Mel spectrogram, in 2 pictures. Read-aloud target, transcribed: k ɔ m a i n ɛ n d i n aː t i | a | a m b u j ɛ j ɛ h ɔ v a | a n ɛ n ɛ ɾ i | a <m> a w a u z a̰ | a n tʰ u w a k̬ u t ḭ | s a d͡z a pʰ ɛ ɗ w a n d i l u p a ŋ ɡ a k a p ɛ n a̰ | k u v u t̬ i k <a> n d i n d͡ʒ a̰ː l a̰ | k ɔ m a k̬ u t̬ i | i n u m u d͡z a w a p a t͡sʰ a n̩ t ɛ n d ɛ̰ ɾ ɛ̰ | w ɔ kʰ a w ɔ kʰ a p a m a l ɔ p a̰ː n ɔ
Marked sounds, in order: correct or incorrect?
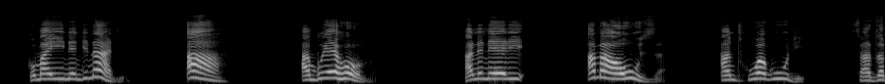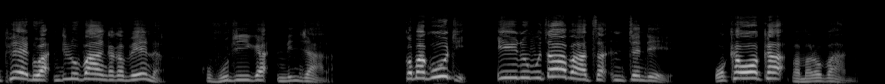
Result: correct, correct

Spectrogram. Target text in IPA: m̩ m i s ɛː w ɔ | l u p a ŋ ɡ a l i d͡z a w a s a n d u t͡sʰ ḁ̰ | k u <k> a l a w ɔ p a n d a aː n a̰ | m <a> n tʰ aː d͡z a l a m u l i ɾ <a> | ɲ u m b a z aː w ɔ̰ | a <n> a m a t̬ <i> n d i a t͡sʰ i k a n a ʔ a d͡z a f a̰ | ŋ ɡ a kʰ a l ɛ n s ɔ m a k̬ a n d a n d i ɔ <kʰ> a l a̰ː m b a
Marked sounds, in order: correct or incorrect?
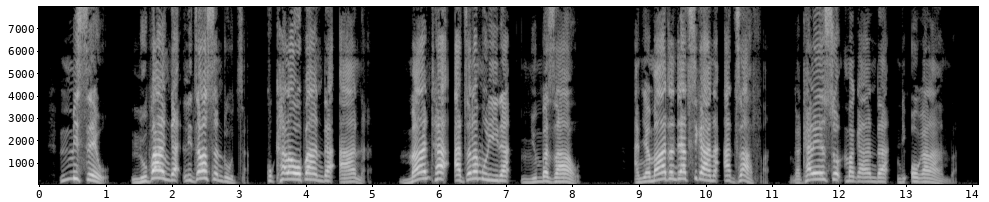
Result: incorrect, correct, correct, incorrect, incorrect, incorrect

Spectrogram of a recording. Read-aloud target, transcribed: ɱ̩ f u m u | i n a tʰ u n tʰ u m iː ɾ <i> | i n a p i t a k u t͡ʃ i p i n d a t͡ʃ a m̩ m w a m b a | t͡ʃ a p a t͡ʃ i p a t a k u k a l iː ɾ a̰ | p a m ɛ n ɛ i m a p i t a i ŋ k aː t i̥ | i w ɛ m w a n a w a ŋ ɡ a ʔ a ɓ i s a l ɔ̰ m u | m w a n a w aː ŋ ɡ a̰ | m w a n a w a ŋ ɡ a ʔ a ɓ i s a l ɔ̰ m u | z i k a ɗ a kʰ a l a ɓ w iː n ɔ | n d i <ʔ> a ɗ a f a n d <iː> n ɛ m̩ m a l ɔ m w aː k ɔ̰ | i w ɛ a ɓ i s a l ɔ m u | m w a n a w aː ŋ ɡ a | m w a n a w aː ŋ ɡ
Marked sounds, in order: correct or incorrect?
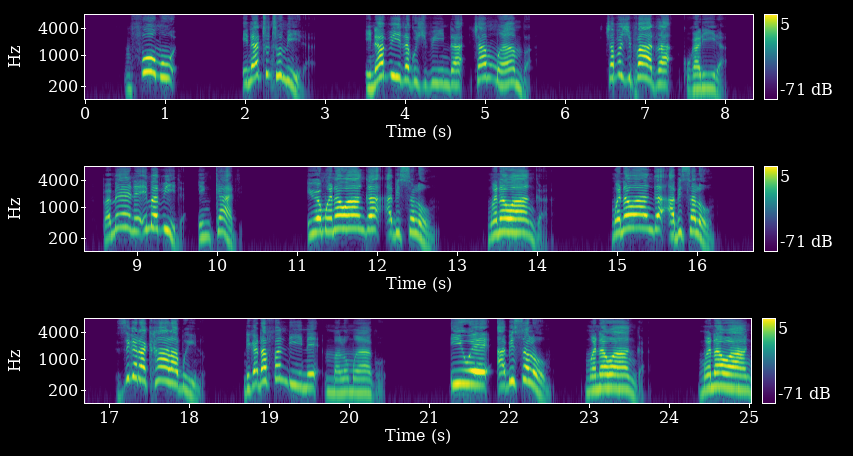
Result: incorrect, incorrect, incorrect

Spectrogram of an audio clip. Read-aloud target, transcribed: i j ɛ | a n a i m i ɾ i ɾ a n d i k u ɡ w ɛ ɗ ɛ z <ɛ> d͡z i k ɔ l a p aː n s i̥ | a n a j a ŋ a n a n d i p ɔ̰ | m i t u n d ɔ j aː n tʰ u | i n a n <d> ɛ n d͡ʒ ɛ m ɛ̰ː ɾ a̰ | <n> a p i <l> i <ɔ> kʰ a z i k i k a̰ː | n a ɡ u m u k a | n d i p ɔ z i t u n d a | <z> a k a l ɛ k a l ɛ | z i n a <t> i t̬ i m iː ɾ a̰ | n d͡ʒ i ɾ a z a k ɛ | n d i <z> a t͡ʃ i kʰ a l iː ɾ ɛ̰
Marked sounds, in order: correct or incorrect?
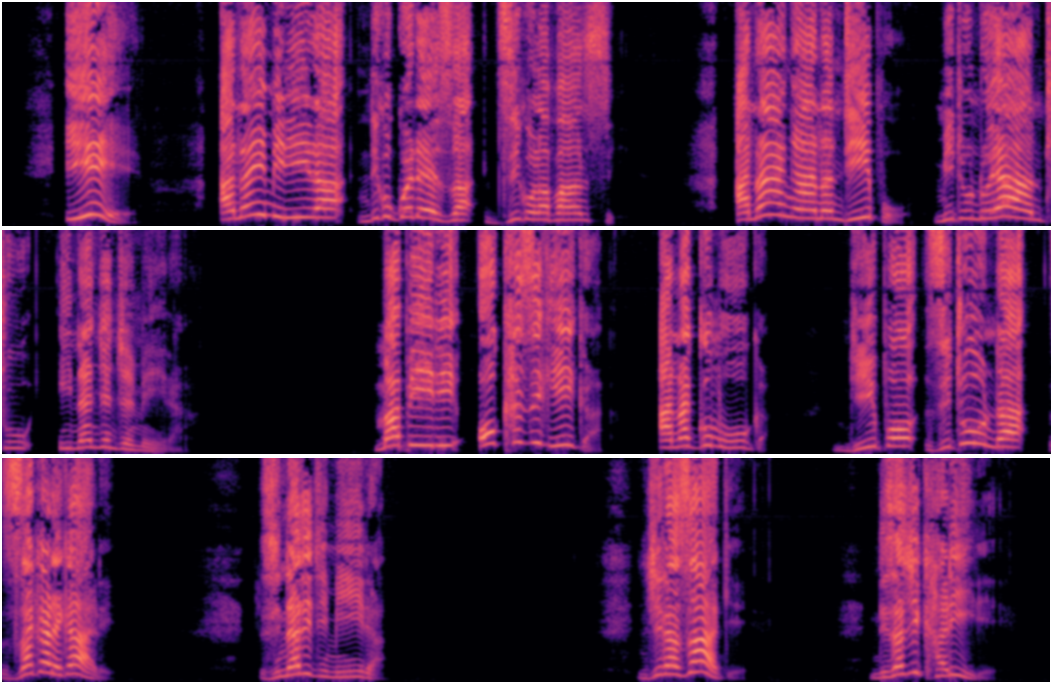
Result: incorrect, incorrect, incorrect, incorrect, correct, correct, correct, correct

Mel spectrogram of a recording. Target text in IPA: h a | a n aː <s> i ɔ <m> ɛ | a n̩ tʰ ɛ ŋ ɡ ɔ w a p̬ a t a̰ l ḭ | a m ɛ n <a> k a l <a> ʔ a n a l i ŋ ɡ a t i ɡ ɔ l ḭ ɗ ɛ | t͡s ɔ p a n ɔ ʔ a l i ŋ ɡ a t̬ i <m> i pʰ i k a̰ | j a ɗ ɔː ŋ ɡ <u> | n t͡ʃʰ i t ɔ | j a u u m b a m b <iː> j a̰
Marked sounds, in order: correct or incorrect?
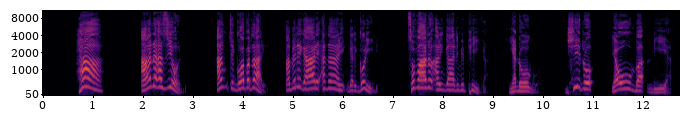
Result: incorrect, incorrect, incorrect, incorrect, correct, incorrect, correct

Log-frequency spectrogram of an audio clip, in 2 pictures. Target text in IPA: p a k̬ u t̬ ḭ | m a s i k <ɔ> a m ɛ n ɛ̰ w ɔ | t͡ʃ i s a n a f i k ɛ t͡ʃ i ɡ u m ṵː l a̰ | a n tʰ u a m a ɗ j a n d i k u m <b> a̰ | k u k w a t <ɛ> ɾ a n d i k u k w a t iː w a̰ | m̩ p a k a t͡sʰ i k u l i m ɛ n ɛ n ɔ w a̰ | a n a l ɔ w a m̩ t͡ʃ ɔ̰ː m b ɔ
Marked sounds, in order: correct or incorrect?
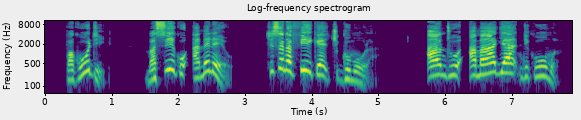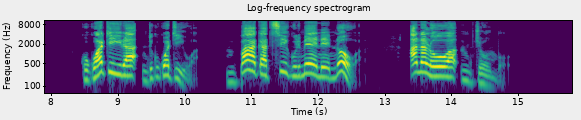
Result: incorrect, incorrect, incorrect

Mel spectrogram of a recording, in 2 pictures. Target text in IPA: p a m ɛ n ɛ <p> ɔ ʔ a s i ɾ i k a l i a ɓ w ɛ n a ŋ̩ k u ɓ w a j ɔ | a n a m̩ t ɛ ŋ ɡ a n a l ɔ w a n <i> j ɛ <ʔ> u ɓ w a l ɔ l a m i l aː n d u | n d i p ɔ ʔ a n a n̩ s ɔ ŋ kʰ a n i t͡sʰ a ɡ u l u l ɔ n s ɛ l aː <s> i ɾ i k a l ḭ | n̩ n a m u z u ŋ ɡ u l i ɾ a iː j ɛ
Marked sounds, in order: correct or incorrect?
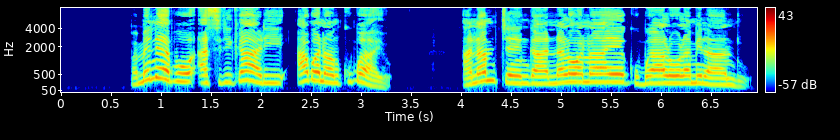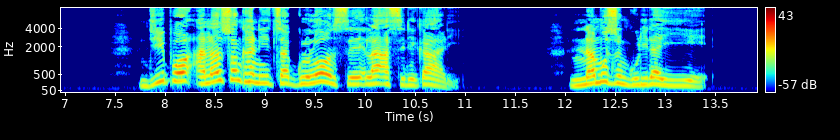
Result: correct, incorrect, incorrect, correct

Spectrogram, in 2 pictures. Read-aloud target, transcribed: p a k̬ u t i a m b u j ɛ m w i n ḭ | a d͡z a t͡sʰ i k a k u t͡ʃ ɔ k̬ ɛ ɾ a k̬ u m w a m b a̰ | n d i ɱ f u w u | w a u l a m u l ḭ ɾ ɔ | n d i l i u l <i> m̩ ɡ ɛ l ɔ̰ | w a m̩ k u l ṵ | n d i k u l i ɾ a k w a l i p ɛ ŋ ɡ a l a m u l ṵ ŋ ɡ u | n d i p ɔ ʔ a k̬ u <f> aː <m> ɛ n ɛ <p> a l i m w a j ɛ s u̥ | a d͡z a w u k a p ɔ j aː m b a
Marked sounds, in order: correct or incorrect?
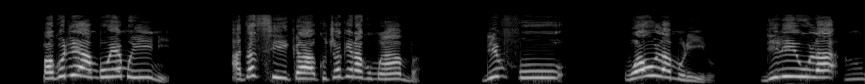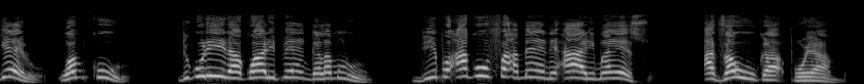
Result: incorrect, correct, correct, incorrect

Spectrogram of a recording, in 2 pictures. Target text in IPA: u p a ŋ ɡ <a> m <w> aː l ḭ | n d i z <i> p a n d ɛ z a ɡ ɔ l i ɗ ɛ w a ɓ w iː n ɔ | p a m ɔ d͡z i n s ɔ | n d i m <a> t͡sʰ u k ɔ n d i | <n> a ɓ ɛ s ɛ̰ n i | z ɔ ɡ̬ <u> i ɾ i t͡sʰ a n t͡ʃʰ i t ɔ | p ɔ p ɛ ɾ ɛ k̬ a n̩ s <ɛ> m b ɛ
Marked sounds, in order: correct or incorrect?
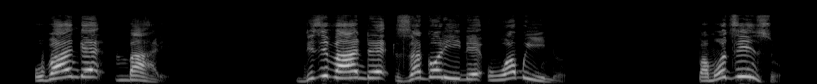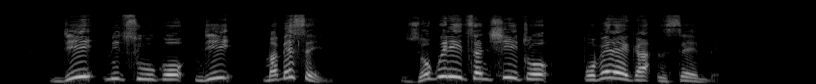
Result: incorrect, incorrect, correct, incorrect, incorrect, incorrect, incorrect

